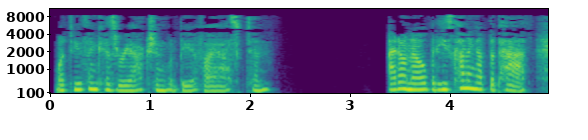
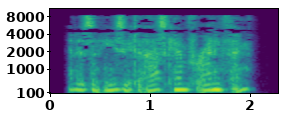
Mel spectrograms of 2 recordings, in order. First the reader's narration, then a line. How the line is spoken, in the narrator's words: he murmured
